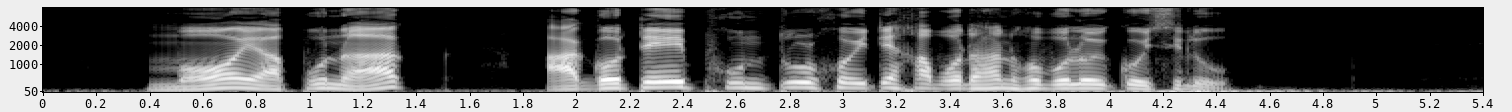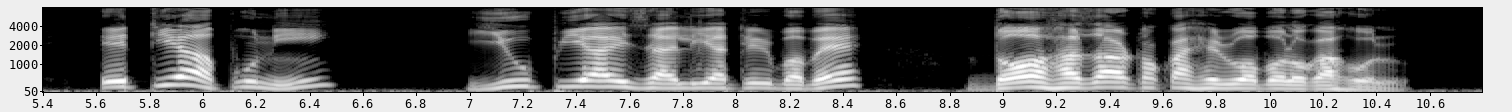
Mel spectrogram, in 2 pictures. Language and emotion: Assamese, angry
